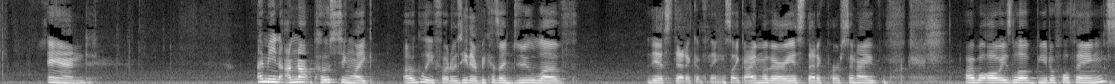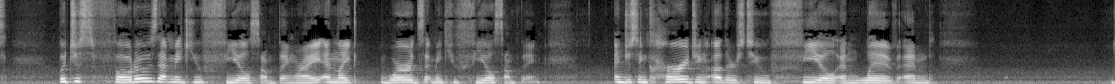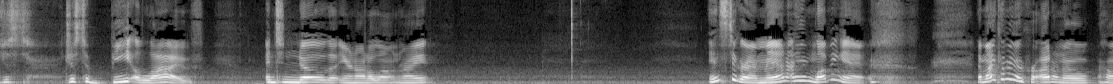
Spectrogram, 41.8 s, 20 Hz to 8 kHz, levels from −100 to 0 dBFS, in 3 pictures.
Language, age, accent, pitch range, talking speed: English, 20-39, American, 195-240 Hz, 120 wpm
